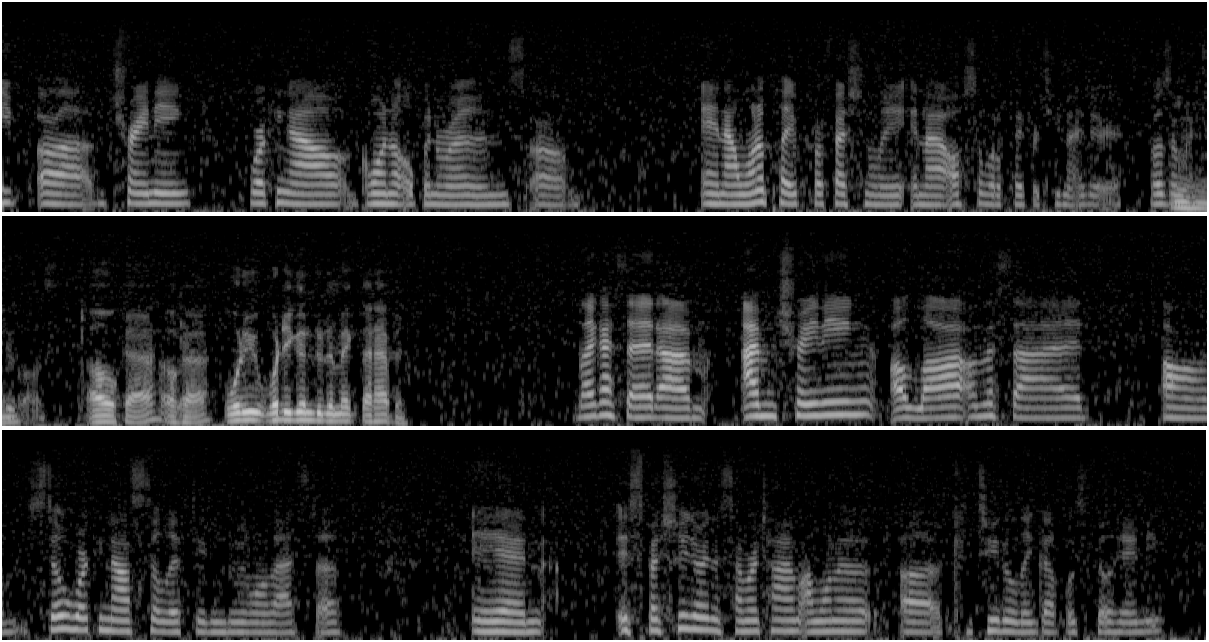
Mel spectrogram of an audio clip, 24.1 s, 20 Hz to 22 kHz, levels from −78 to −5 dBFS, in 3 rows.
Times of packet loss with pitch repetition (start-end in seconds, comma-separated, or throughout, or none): none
